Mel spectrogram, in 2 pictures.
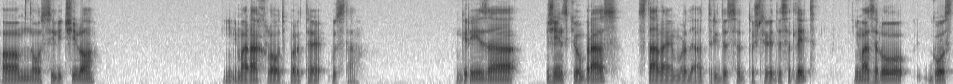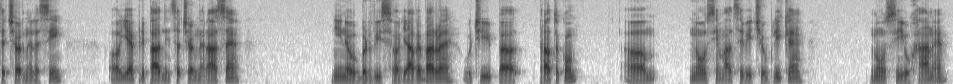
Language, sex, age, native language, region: Slovenian, male, 18-29, Slovenian, Central Slovenia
